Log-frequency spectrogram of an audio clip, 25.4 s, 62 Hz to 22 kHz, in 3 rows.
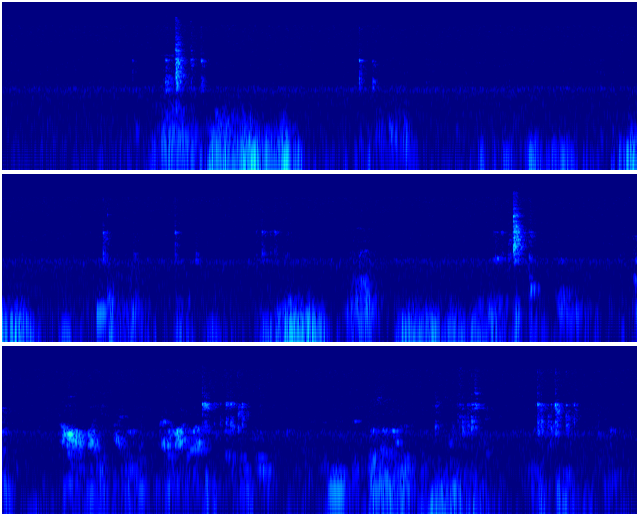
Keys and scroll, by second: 1.8 space, 2.2 space, 11.8 ctrl+z, 12.0 ctrl+z, 15.0 ctrl+z, 15.2 space, 19.5 ctrl+z, 19.7 ctrl+z, 19.9 ctrl+z, 22.9 alt+s, 24.0 alt+s.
